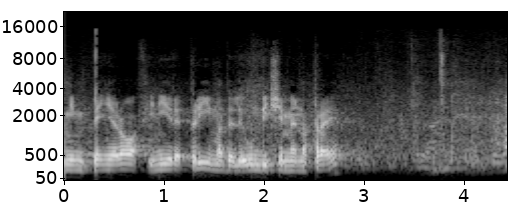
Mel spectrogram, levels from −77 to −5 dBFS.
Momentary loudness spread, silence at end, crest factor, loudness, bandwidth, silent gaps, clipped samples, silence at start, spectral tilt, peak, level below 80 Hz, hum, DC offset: 17 LU; 0 s; 18 dB; -20 LUFS; 15.5 kHz; none; under 0.1%; 0 s; -3 dB/octave; -2 dBFS; -80 dBFS; none; under 0.1%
